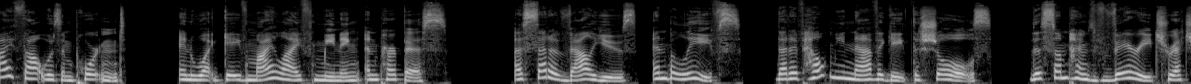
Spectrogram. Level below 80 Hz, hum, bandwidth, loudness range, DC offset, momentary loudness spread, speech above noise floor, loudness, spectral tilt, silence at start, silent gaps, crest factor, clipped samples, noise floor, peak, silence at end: -44 dBFS; none; over 20 kHz; 1 LU; under 0.1%; 6 LU; over 72 dB; -19 LUFS; -4.5 dB/octave; 0 s; 1.28-1.76 s, 4.53-5.10 s, 6.39-6.49 s, 7.44-7.72 s, 9.93-10.27 s; 14 dB; under 0.1%; under -90 dBFS; -4 dBFS; 0 s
